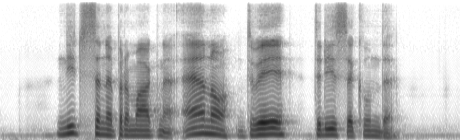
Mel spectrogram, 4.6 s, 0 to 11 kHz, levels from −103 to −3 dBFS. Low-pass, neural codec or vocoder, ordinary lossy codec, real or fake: 9.9 kHz; codec, 24 kHz, 0.9 kbps, DualCodec; none; fake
